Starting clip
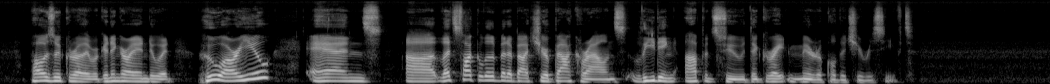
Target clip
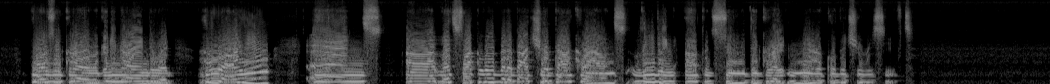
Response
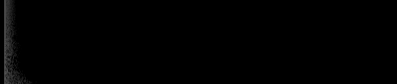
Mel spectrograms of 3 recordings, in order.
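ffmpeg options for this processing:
-af "aeval=exprs='val(0)*sin(2*PI*280*n/s)':c=same,volume=26dB,asoftclip=hard,volume=-26dB,volume=3dB"

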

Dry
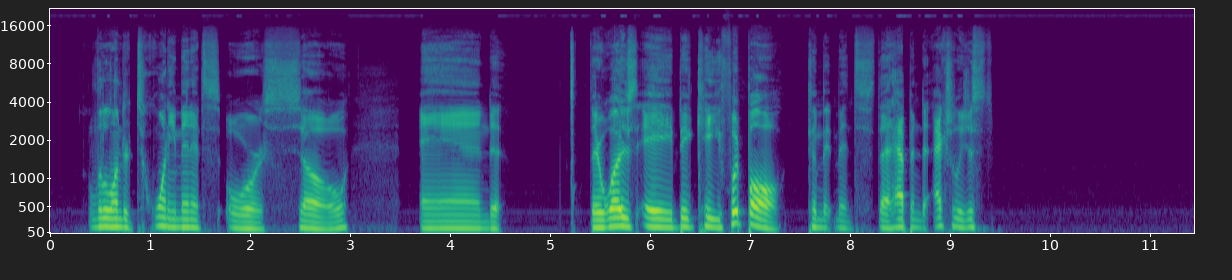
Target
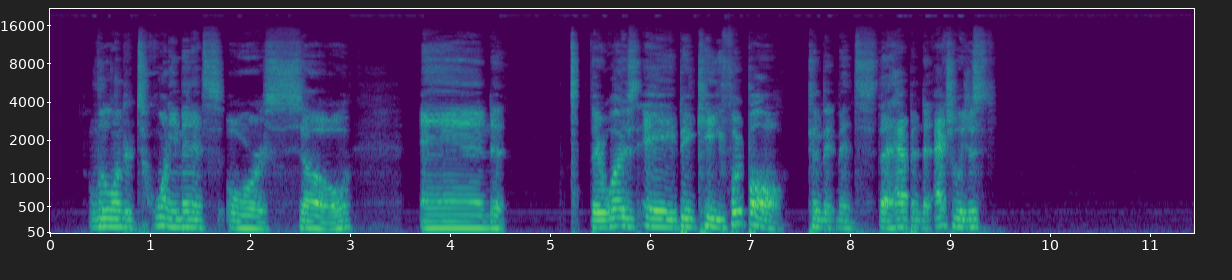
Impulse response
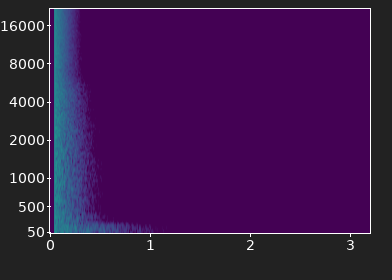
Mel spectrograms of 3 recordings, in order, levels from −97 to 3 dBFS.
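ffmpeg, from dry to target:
-filter_complex "[0:a]acompressor=threshold=-21dB:ratio=4[a];[1:a]atrim=start_sample=2205,atrim=end_sample=4410,asetrate=79380,aresample=44100[b];[a][b]afir=irnorm=-1:irlink=0"

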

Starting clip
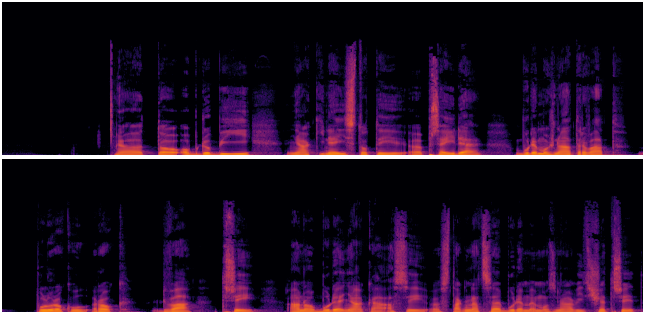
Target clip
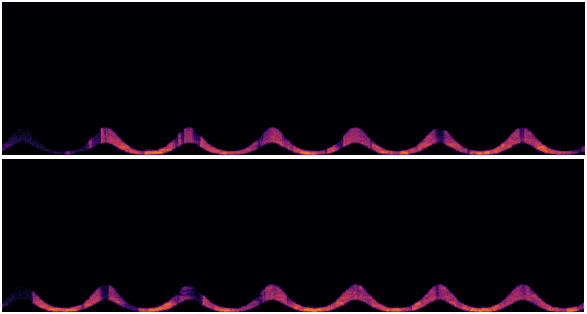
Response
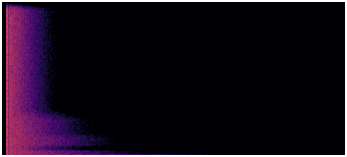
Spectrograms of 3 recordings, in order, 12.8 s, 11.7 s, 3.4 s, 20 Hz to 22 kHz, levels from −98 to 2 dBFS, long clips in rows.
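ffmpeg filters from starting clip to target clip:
-filter_complex "[0:a]lowpass=3.8k,asplit=2[a][b];[b]highpass=f=720:p=1,volume=39dB,asoftclip=type=tanh:threshold=-15dB[c];[a][c]amix=inputs=2:normalize=0,lowpass=f=1.5k:p=1,volume=-6dB,asoftclip=type=hard:threshold=-20dB,atempo=1.1,afftfilt=real='re*between(b*sr/1024,360*pow(2800/360,0.5+0.5*sin(2*PI*1.2*pts/sr))/1.41,360*pow(2800/360,0.5+0.5*sin(2*PI*1.2*pts/sr))*1.41)':imag='im*between(b*sr/1024,360*pow(2800/360,0.5+0.5*sin(2*PI*1.2*pts/sr))/1.41,360*pow(2800/360,0.5+0.5*sin(2*PI*1.2*pts/sr))*1.41)':win_size=1024:overlap=0.75,volume=-6dB"

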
